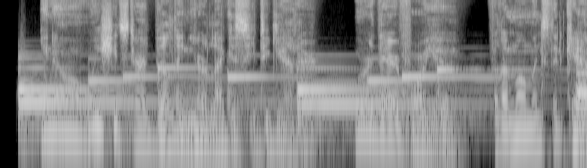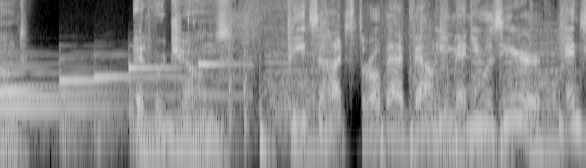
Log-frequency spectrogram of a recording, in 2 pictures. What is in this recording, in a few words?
male commercials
